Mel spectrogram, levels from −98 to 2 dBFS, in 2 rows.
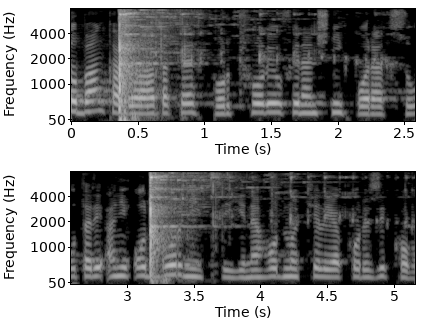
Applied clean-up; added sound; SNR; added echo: classical method spectral subtraction.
